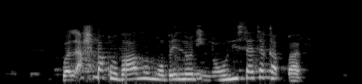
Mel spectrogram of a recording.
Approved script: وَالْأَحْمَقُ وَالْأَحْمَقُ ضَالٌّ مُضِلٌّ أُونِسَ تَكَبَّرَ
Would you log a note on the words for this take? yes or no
yes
